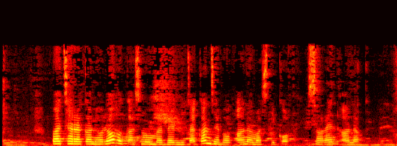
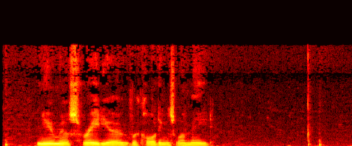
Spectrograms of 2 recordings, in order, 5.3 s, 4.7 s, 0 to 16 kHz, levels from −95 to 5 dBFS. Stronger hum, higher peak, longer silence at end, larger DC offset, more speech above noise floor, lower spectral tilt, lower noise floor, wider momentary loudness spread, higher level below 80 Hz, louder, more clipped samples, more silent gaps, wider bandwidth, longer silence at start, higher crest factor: neither; about the same, -2 dBFS vs -4 dBFS; second, 0.05 s vs 0.4 s; neither; second, 21 dB vs 42 dB; second, -4 dB/octave vs -5.5 dB/octave; second, -43 dBFS vs -59 dBFS; second, 15 LU vs 21 LU; second, -58 dBFS vs -50 dBFS; second, -22 LUFS vs -18 LUFS; neither; neither; about the same, 11.5 kHz vs 11.5 kHz; about the same, 0.05 s vs 0.05 s; about the same, 20 dB vs 16 dB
